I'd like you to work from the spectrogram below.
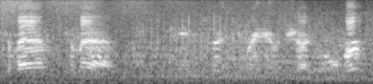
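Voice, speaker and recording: A search team member calling in over a two-way radio in quick, clipped radio phrasing. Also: male voice, on the high side, pushed and bright, a little hiss or hum. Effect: speaking over a two-way radio. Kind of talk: radio protocol talk.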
